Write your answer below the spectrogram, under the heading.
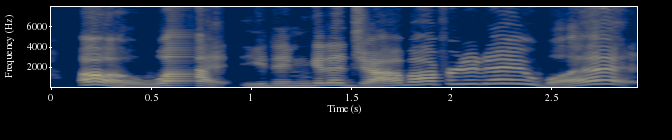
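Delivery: put-on sarcastic teasing, swooping pitch. Retelling how a dad teased about job offers: imitating dad's sarcastic teasing. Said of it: "he started saying it in a more sarcastic way".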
